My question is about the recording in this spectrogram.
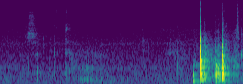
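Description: Quiet room tone with a few faint ticks and soft breathy sounds. A sharp, louder sound starts right at the end.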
